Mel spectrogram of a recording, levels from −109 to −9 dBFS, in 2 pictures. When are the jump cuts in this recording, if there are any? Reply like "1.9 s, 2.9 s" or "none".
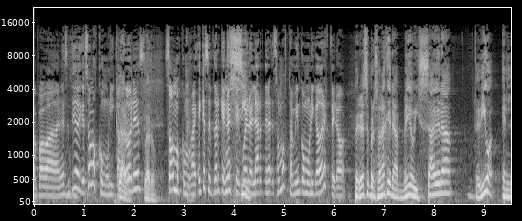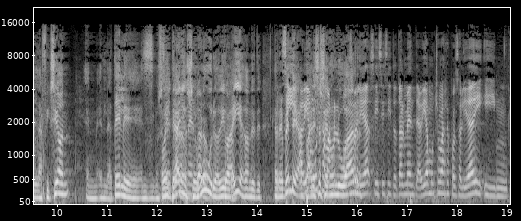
12.1 s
